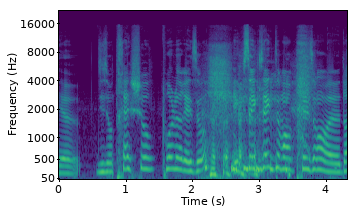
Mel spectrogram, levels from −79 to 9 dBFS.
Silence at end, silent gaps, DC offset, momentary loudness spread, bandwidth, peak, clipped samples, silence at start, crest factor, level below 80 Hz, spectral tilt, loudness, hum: 0 s; none; under 0.1%; 8 LU; 15.5 kHz; -4 dBFS; under 0.1%; 0 s; 14 dB; -40 dBFS; -4.5 dB/octave; -18 LUFS; none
